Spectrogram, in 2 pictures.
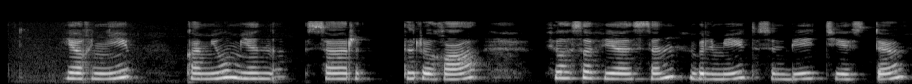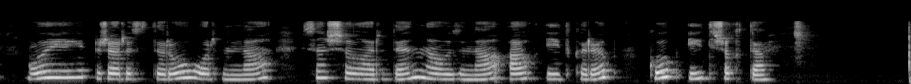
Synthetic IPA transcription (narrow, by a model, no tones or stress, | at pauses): jɑʁnij | kʰomjumen | sɑɾ | t̪əɾʁɑ | fʲilˠoso̞fʲijɑsənbɪlme̞jt̪ʰʏ̥sɪnbejt̪ʰiest̪ɪ | wojʒɑɾəst̪əɾuwo̞ɾnənɑsənʃəlˠɑɾd̪əɴnɑwəzənɑʔɑqijt̪kʲʰɪɾɪp | kʲʰɵkijt̪ʃəqt̪ə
